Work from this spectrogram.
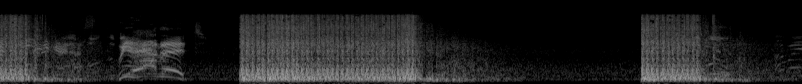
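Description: An MG 42 machine gun fires long continuous bursts in the Company of Heroes 2 game, loud, dense and rattling, with a voice briefly shouting in between.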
